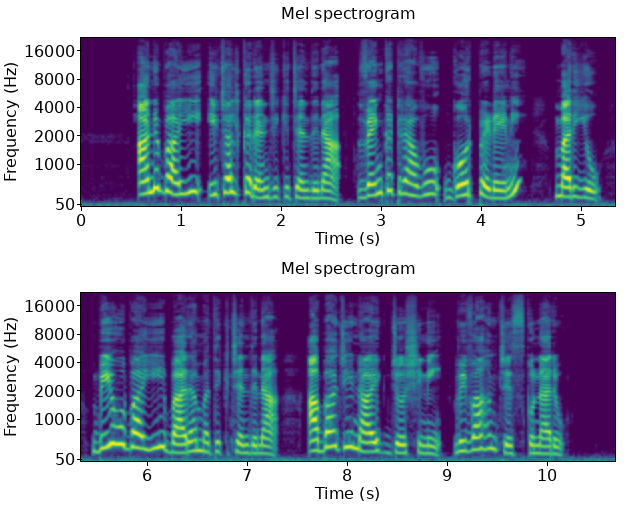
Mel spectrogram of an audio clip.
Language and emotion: Telugu, neutral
